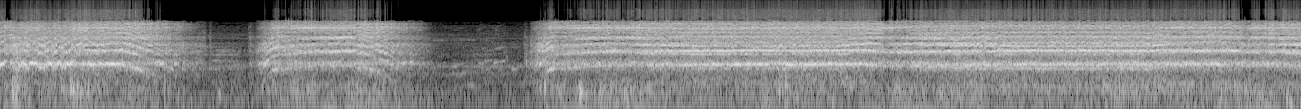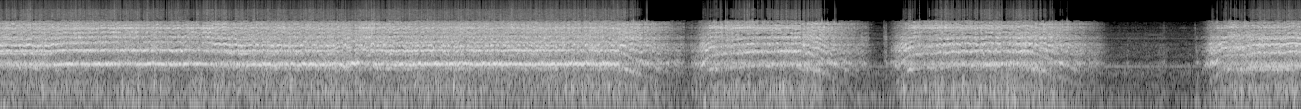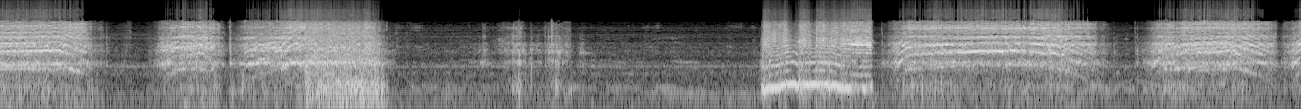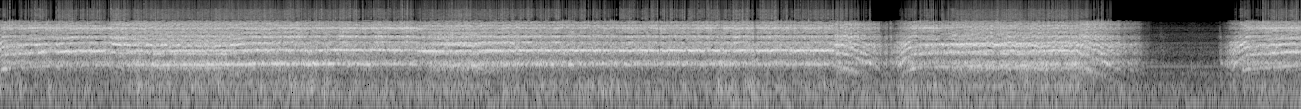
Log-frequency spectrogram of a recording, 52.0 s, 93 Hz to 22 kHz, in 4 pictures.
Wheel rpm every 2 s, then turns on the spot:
150, 100, 50, 210, 210, 210, 220, 220, 210, 160, 110, 130, 70, 110, 170, 10, 0, 80, 100, 140, 220, 230, 230, 180, 160, 60.
none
